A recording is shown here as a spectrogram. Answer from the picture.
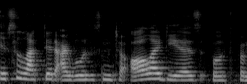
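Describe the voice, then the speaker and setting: Speaking at a fairly quick pace with an American accent, the woman has a medium pitch and an ordinary speaking voice. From Maryland, US. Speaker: council seat candidate, research economist. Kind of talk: prepared opening statement at public interview. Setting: city hall public panel.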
